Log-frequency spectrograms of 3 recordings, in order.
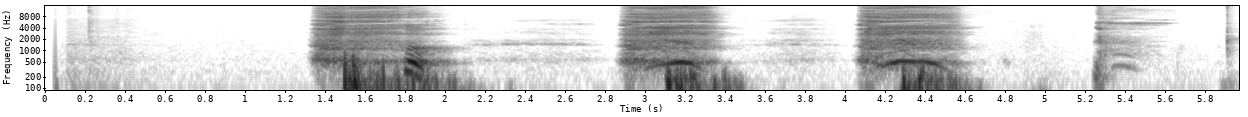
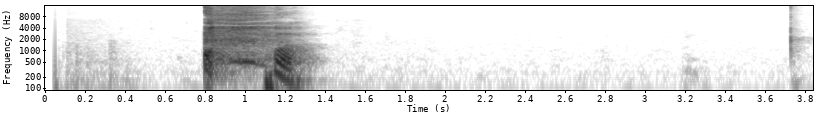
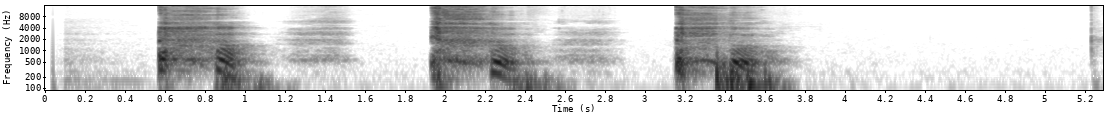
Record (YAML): exhalation_length: 6.0 s
exhalation_amplitude: 27311
exhalation_signal_mean_std_ratio: 0.36
cough_length: 3.8 s
cough_amplitude: 31518
cough_signal_mean_std_ratio: 0.26
three_cough_length: 5.3 s
three_cough_amplitude: 32767
three_cough_signal_mean_std_ratio: 0.37
survey_phase: beta (2021-08-13 to 2022-03-07)
age: 45-64
gender: Female
wearing_mask: 'No'
symptom_runny_or_blocked_nose: true
symptom_fever_high_temperature: true
symptom_headache: true
smoker_status: Never smoked
respiratory_condition_asthma: false
respiratory_condition_other: false
recruitment_source: Test and Trace
submission_delay: 1 day
covid_test_result: Positive
covid_test_method: RT-qPCR
covid_ct_value: 18.6
covid_ct_gene: ORF1ab gene
covid_ct_mean: 19.9
covid_viral_load: 310000 copies/ml
covid_viral_load_category: Low viral load (10K-1M copies/ml)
